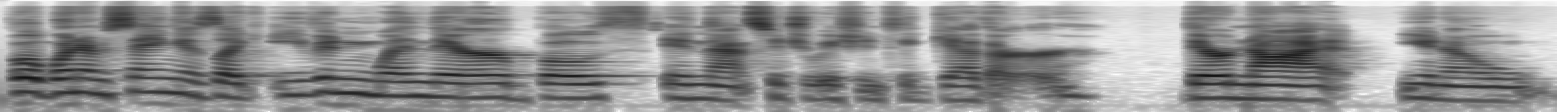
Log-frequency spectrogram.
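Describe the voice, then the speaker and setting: Woman, low voice, gravelly fry, casual podcast chat, thinking aloud. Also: moderate pace. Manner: relaxed, laughs often, thinks aloud with fillers. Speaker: podcast co-host.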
